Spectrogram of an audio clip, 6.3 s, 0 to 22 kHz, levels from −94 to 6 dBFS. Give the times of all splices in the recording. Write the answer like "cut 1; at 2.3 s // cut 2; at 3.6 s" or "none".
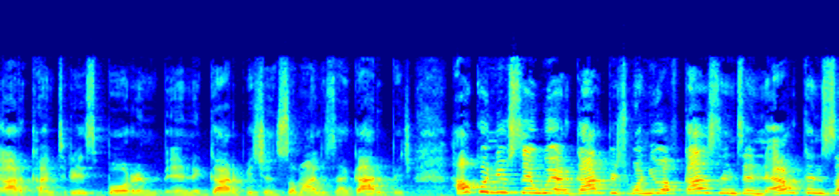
none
